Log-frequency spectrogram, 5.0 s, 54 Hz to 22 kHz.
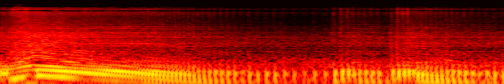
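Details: Honda Wave 110i 2021 motorcycle idling: quick fairly even tapping about three to four per second on the low thump, a knocking engine noise from the top end, cause unclear, being fixed.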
